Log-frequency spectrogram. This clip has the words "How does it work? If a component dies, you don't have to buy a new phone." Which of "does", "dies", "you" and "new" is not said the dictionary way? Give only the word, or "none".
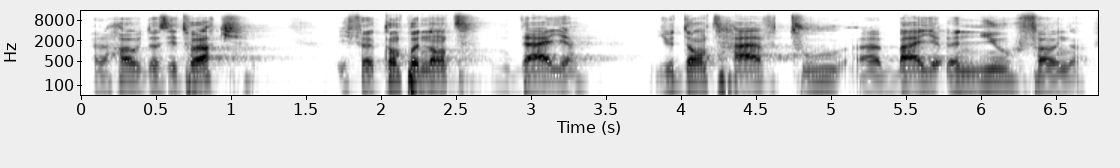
dies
